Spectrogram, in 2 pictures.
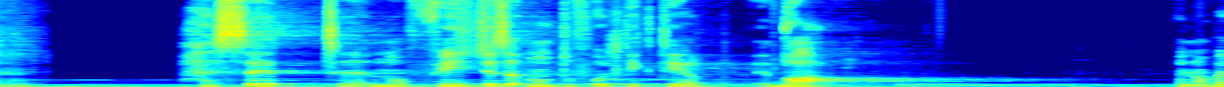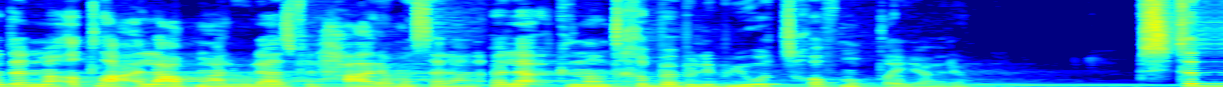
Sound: non-english speech

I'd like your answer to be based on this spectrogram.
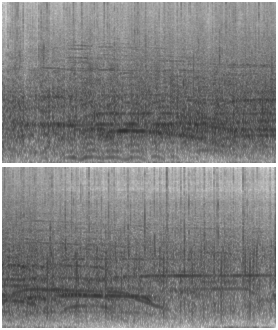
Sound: audience cheering

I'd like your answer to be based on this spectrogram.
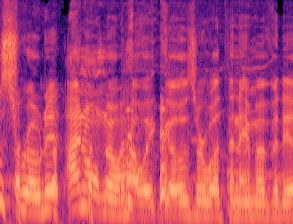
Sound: laughter

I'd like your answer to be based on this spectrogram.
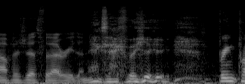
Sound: laughs

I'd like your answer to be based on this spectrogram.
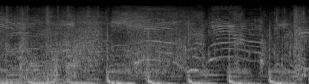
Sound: Bongolalas continues cheering

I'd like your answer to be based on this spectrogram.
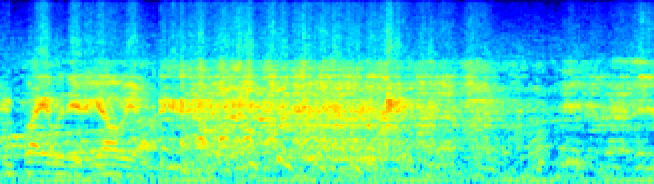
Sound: audience laughs

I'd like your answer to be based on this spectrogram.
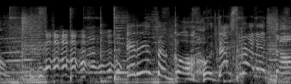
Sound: goat baaing

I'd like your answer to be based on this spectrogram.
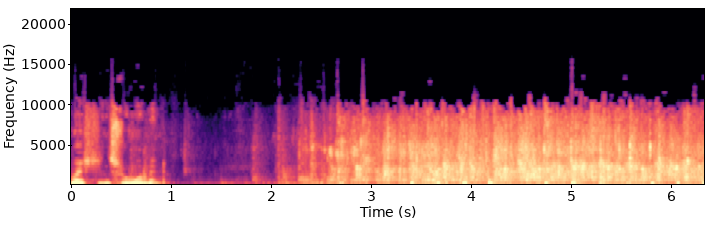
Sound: applause

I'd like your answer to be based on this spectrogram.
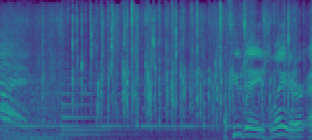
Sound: group clapping

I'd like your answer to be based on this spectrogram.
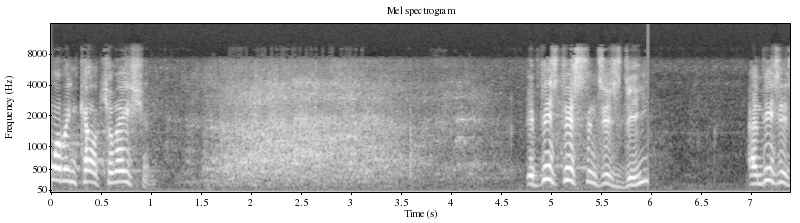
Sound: class laughs

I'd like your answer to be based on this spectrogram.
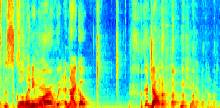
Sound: fingers snapping

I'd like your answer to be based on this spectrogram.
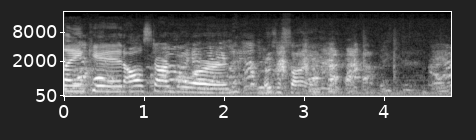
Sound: laughter

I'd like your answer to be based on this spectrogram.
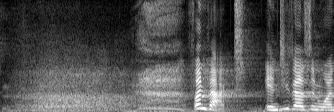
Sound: audience laughs

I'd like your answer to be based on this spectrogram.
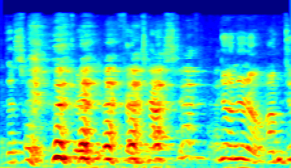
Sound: laughter

